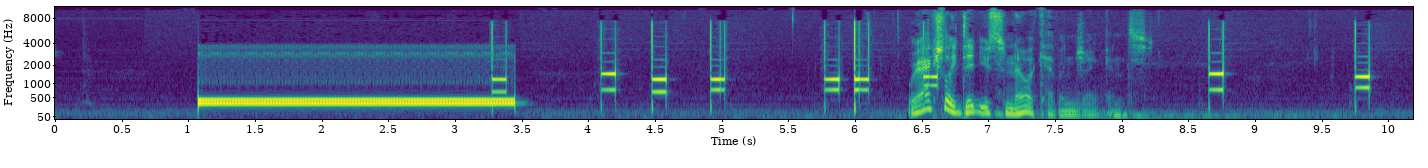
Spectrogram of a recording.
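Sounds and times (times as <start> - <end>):
telephone dial tone: 1.1 - 3.5
telephone keypad beeps: 5.8 - 6.1, 9.7 - 9.9
speech: 6.4 - 8.3.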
